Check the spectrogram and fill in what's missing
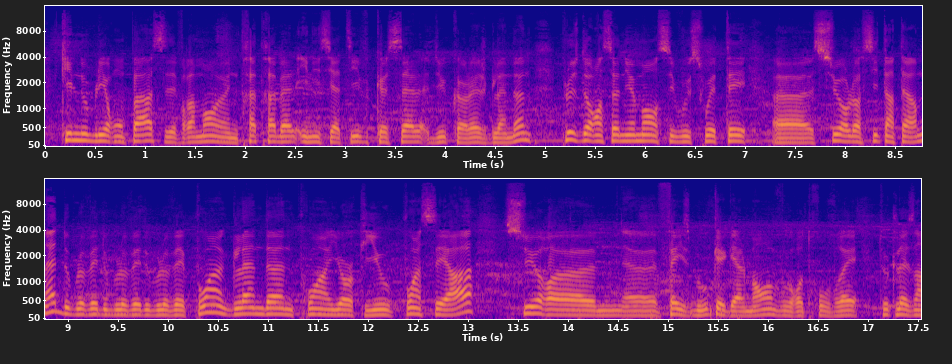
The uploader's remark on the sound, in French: En direct du tout premier Carnaval du Collège universitaire Glendon de l'Université York, 27 Janvier 2018.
